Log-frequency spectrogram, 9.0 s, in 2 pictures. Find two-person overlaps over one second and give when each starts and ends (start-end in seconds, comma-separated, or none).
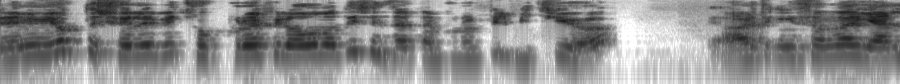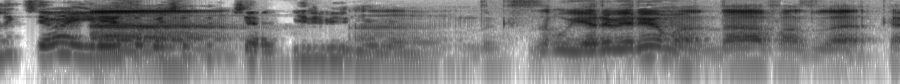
4.9-6.6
